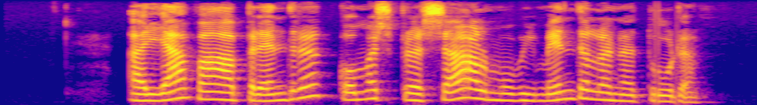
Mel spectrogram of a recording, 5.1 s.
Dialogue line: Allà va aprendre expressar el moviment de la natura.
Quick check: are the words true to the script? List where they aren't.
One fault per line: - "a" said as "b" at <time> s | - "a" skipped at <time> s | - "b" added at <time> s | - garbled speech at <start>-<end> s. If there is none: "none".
- "com" added at 2.3 s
